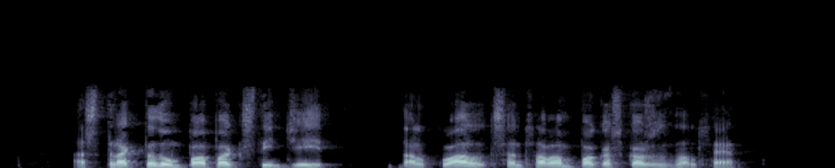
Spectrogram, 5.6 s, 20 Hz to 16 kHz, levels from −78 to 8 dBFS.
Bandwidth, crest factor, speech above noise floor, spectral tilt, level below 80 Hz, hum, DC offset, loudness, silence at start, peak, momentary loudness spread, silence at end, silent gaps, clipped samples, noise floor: 7.8 kHz; 18 dB; 57 dB; -6 dB/octave; -60 dBFS; none; under 0.1%; -19 LUFS; 0.5 s; -2 dBFS; 11 LU; 0.7 s; none; under 0.1%; -76 dBFS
